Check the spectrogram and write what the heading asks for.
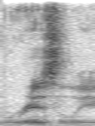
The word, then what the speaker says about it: Wriothesley: Next up is the only character I even vaguely brought up to you, and his name is Wriothesley, or most people call him Risley, because nobody knows how to say his name, and because he's got serious cake.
